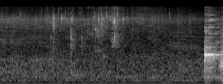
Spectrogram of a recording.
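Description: Water trickles and splashes into a pan of Bengali fish curry with potato and raw banana, a soft, uneven pour that ends in a brief louder splash.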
